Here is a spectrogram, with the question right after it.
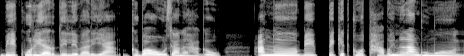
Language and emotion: Bodo, fearful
